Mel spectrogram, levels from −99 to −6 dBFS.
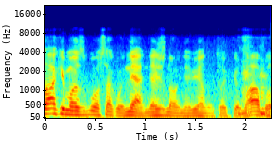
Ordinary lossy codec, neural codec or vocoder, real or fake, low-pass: Opus, 24 kbps; none; real; 7.2 kHz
